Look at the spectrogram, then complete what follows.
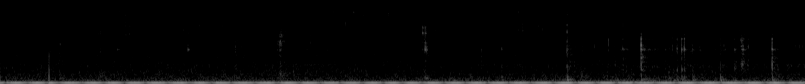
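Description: Wooden chopsticks mixing and lifting spicy sauced noodles in a metal bowl: wet squishing with scattered light clicks of the chopsticks against the bowl. A steady low hum runs underneath.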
